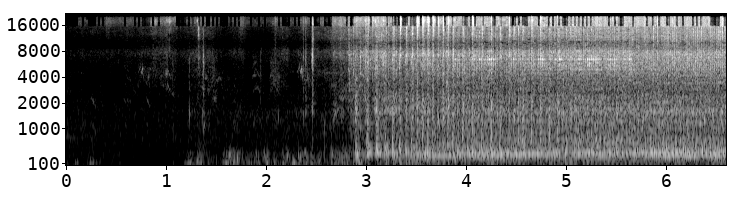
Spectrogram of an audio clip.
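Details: Efco LR lawn mower engine after front axle repair: catches after a few tries, then settles into a steady even beat about four pulses a second with no misses; normal running.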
